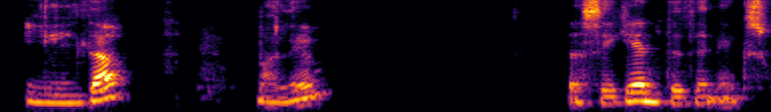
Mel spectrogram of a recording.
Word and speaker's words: Hilda: Hilda. But don't pronounce the first letter. Hilda.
